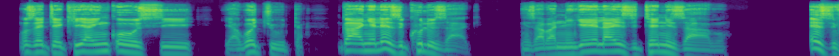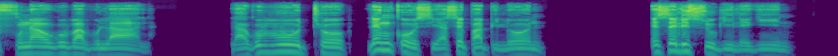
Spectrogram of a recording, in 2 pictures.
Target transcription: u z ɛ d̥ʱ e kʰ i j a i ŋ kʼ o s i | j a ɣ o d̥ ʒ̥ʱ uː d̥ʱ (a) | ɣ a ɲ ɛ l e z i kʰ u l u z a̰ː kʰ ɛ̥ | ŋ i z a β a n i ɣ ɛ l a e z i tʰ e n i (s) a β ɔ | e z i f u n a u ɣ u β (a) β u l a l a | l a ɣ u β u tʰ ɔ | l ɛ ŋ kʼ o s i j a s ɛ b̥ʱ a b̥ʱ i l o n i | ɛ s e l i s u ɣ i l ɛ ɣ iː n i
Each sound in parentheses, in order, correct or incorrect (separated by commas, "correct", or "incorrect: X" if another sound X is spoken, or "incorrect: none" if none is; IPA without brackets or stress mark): correct, incorrect: z, correct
